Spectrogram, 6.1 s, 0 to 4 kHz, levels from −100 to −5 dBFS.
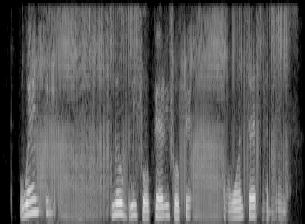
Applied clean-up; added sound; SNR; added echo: neural separator model SepFormer WHAM!.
